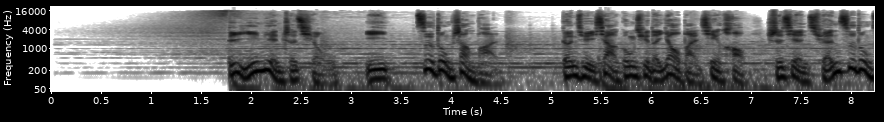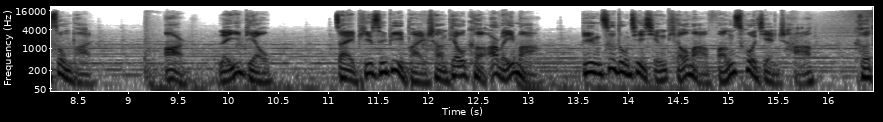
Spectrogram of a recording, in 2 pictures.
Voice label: 男, 专题课件工业流程讲解; 德赛西威SiP车间

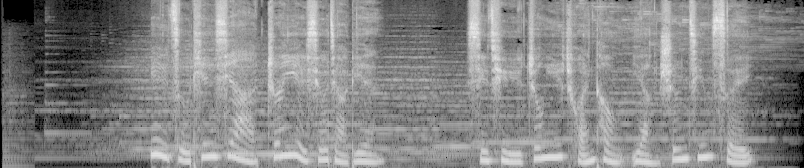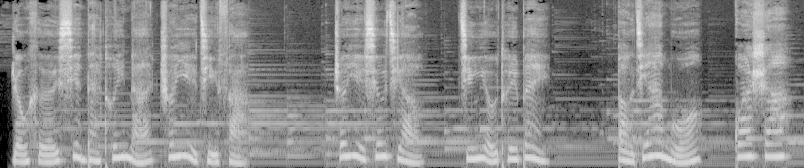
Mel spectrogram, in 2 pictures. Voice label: 女 广告 成熟大气; 御足天下

